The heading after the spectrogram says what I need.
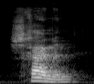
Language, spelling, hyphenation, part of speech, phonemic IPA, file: Dutch, schuimen, schui‧men, verb, /ˈsxœy̯.mə(n)/, Nl-schuimen.ogg
- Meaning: 1. to foam, to produce foam 2. to remove foam 3. to remove impurities from something 4. to plunder, to rob 5. to rummage, to scour 6. to wander, to roam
